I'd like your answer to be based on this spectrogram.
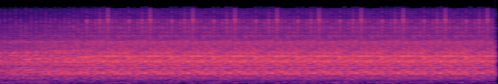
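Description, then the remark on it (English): A kinetoscope film projector clatters steadily and loudly on its own, a dense mechanical whir with a quick, regular ticking rhythm that holds constant throughout, with no one speaking. “let's pull out the kinetoscope and take a look at the Innocents”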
